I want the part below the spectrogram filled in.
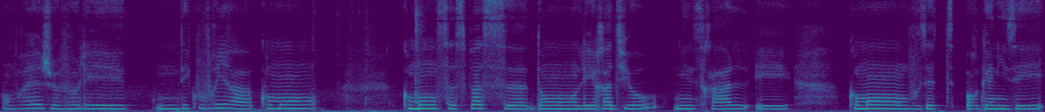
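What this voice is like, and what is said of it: Egyptian-accented French. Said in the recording (French): “Elle est d'origine égyptienne. Donc, vous excuserez son accent, un accent que je trouve, moi, magnifique.”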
